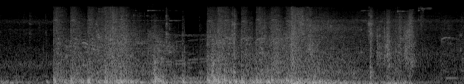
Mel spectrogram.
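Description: Bombard weapon firing in the Hades video game, a dense volley of booming blasts and crackling impacts layered over busy game noise, moderately loud and continuous.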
